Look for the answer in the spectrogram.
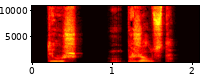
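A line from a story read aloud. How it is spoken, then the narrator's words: Muffled mumble. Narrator (Russian): приглушенно пробормотал Рон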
